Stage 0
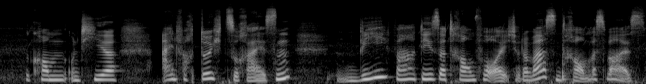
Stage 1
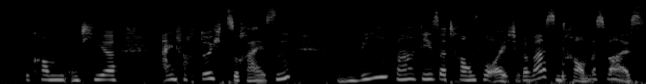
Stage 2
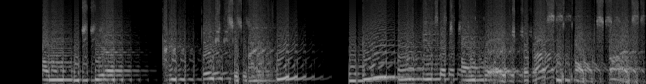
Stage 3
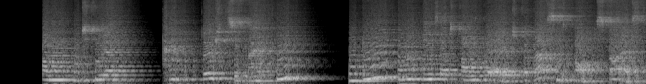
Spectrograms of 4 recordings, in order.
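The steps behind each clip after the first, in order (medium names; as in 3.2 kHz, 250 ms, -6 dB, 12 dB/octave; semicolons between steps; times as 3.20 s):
expander on every frequency bin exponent 2; reverse; compression 6:1, threshold -37 dBFS, peak gain reduction 16.5 dB; reverse; trim +1 dB
companded quantiser 2-bit; on a send: feedback delay 86 ms, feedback 42%, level -5.5 dB
gated-style reverb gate 240 ms falling, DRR -2 dB; trim +4 dB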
